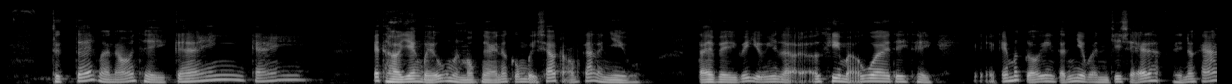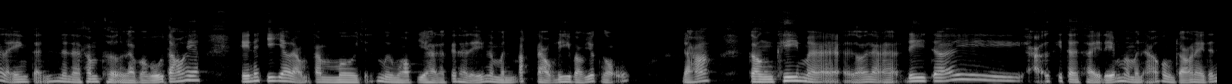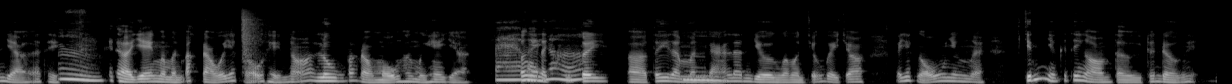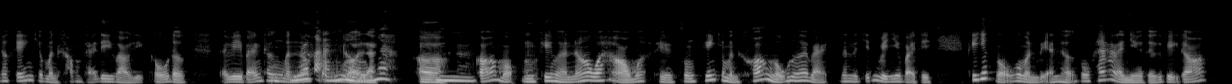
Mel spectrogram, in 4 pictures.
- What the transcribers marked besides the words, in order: static; tapping; other background noise
- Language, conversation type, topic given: Vietnamese, advice, Làm thế nào để tôi ngủ ngon hơn khi ở môi trường mới?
